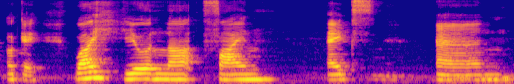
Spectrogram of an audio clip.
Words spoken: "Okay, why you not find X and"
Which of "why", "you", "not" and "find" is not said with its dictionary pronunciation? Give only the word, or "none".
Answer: find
